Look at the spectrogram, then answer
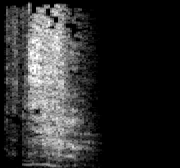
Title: Sneezing while sitting on the bed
